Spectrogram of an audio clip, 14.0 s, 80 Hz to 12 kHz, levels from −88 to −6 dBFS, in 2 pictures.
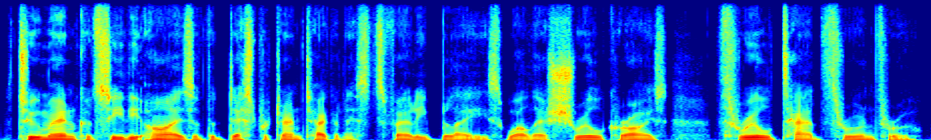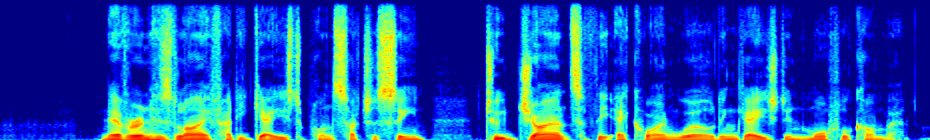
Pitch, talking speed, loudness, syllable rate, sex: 100 Hz, 180 wpm, -20 LUFS, 5.1 syllables/s, male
